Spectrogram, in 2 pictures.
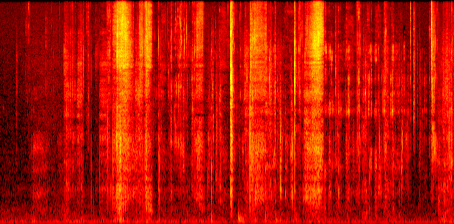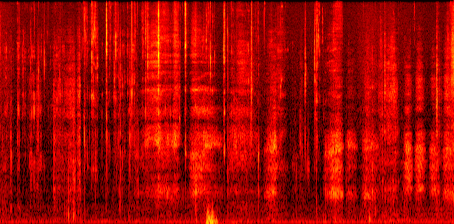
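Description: Close-up chewing of spicy cheesy rice cakes (tteokbokki), with irregular wet mouth noises. One dull thump about thirteen seconds in is the loudest sound.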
